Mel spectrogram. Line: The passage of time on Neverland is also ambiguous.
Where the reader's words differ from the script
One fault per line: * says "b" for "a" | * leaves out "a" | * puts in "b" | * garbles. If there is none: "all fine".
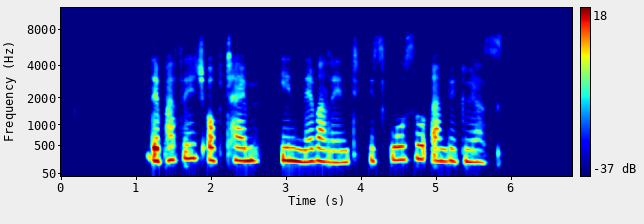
* says "in" for "on"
